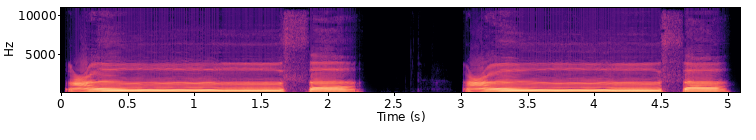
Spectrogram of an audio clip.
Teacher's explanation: huruf sin ni bersifat nipis, dan secara tak langsung dengung kita ni tadi, dengung ikhfa kita ni juga ni nipis.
